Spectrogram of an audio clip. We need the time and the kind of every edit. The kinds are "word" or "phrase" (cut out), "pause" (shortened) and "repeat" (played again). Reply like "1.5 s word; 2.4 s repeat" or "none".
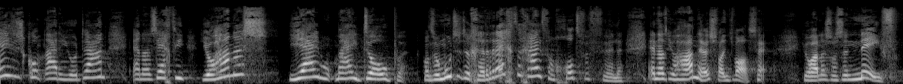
2.8 s pause; 4.2 s pause; 6.7 s word; 7.3 s phrase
